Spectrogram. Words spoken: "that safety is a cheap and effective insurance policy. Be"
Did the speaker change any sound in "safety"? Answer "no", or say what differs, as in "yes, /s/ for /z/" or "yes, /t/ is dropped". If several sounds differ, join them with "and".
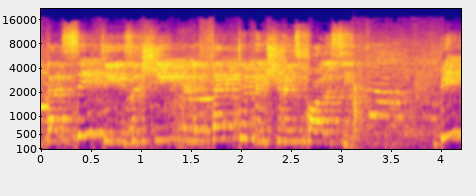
yes, /f/ is dropped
